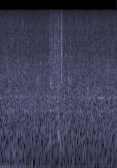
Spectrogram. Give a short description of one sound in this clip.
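A rifle magazine clicks as ammunition is picked up.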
